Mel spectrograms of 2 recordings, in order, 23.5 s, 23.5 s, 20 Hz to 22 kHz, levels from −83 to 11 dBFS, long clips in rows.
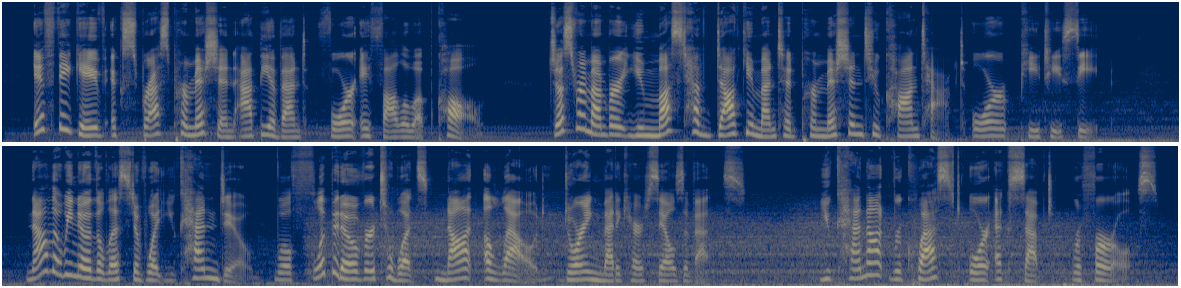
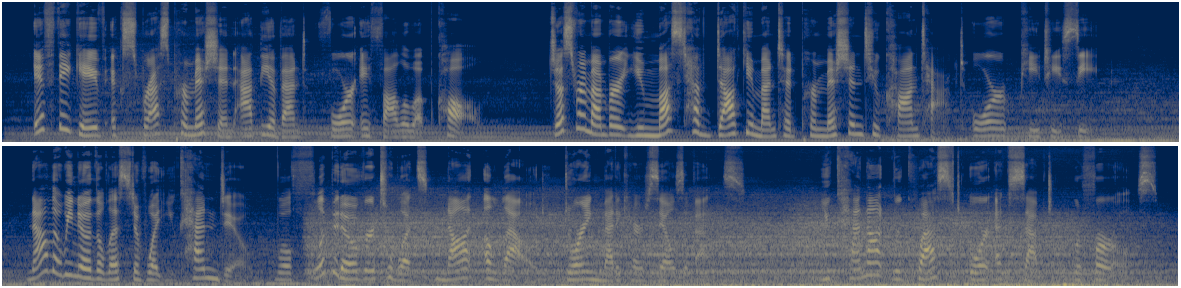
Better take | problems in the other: first | traffic noise; loud; throughout; 6 dB below the speech; faint in the first

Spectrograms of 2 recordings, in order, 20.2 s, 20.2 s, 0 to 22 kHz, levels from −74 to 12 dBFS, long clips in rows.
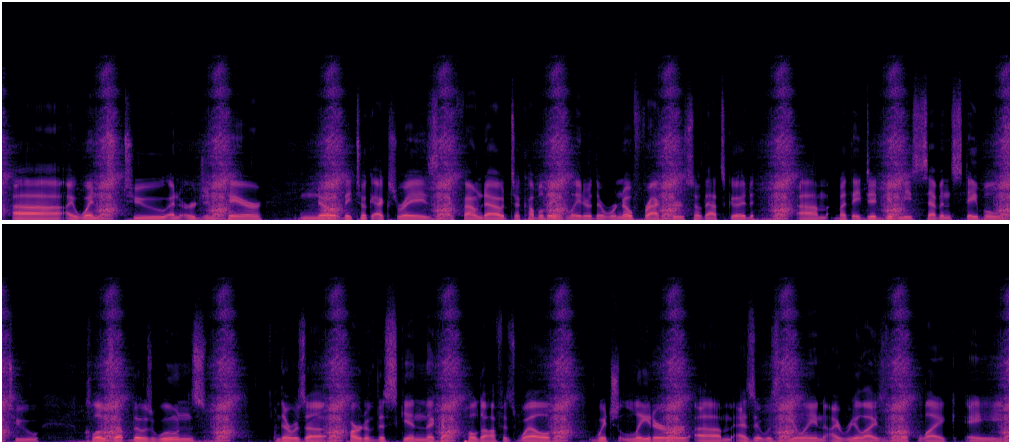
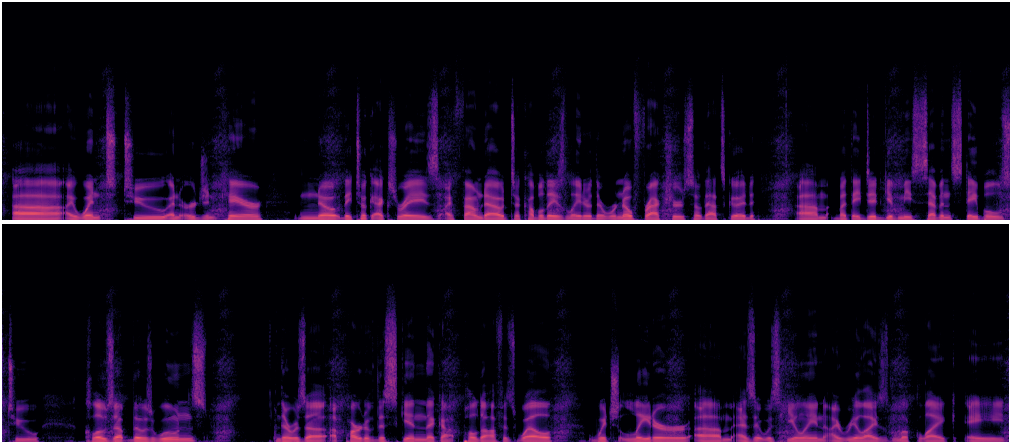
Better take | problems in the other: second | hiss; loud; throughout; 1 dB below the speech; faint in the second

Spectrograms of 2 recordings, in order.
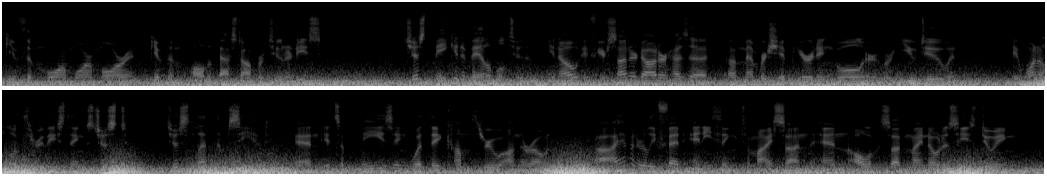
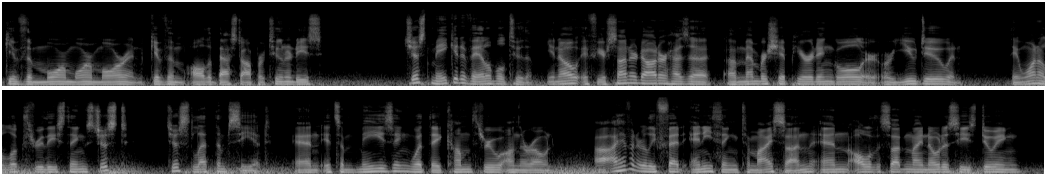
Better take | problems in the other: second | wind noise on the microphone; heavy; 4 dB above the speech; occasional gusts in the second

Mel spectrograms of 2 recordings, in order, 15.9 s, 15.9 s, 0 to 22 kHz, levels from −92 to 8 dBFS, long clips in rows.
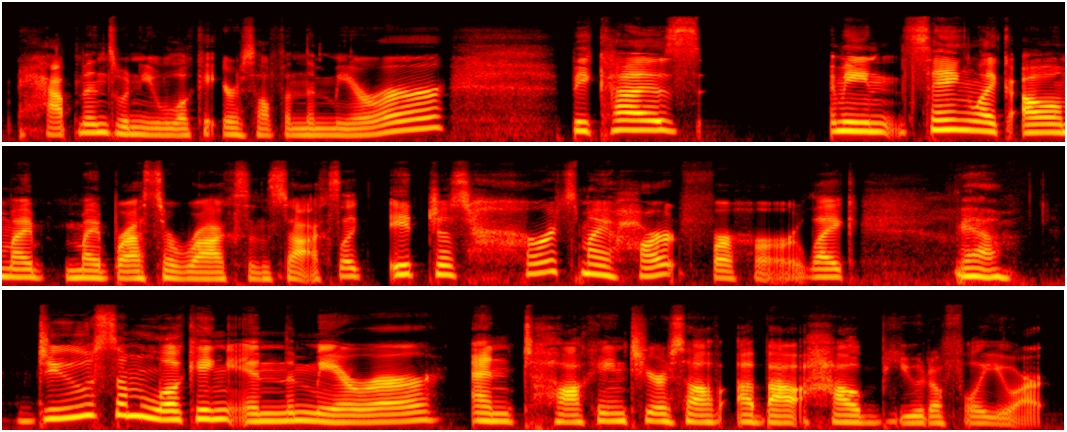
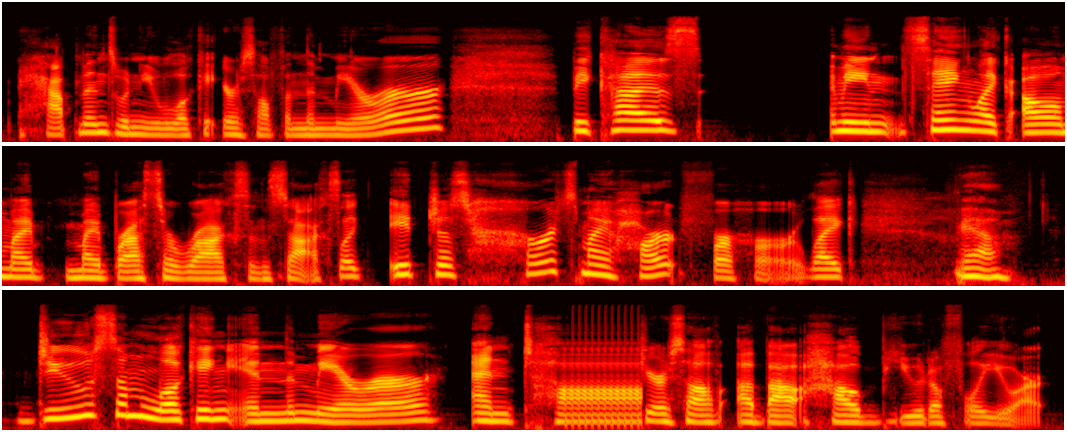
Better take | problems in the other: first | audio freezing; at 13 s

